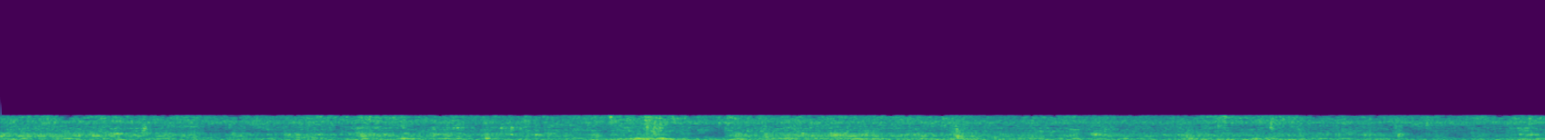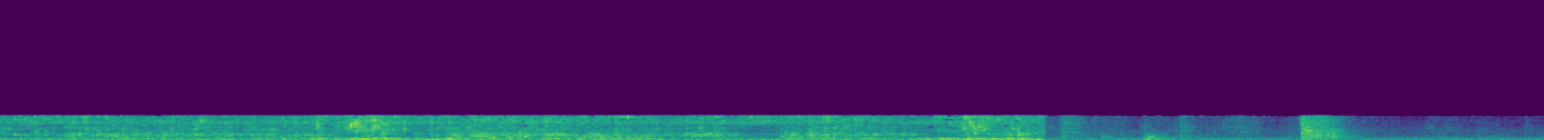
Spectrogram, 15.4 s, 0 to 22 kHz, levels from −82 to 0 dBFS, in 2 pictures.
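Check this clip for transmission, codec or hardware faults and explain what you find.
Listening through the clip, nothing stood out as a problem of transmission, codec or hardware.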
